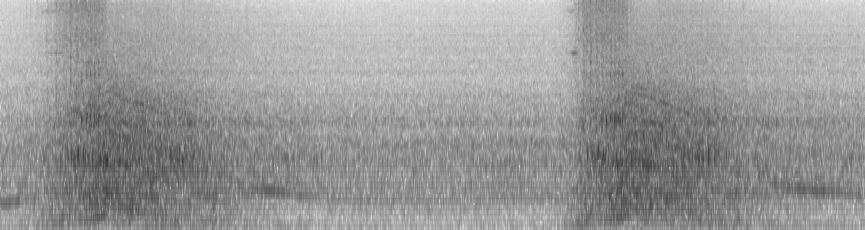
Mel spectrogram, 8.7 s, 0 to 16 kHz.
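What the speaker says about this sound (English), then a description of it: "y'all heard me rev it up there" A 2001 Vortec 8.1 engine with TPS fault codes idles steadily, then surges twice in loud revs, each winding up and settling back to a rumbling idle.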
